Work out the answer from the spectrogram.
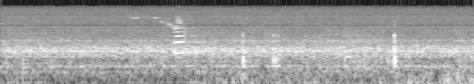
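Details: Whooper swan giving a single quick call that slides downward with bright overtones, followed by faint clicks over a steady humming background.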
